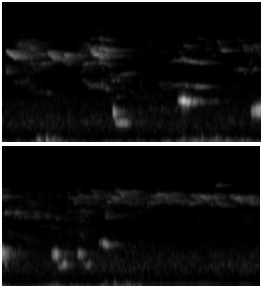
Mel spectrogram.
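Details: Black Butcherbird from northern Australia, a bird of mangroves, rainforest and thick vegetation, giving short, low, fluty notes in separate bursts about every half second to a second, with thin, high chirps from other birds in the background.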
